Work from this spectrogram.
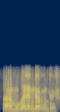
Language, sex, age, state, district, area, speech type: Kannada, male, 30-45, Karnataka, Vijayapura, urban, conversation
